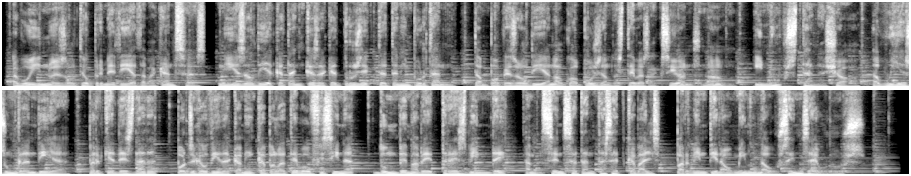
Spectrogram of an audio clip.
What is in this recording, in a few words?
male catalan car comercial; ideasonora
